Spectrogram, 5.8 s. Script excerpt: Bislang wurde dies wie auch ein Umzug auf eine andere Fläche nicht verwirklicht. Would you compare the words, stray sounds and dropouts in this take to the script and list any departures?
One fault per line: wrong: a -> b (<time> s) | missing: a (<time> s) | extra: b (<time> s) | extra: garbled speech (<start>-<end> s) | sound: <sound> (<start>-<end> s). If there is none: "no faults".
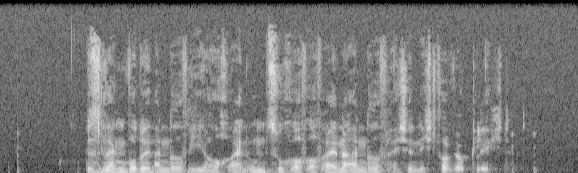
wrong: dies -> andere (1.5 s)
extra: auf (3.1 s)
